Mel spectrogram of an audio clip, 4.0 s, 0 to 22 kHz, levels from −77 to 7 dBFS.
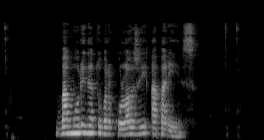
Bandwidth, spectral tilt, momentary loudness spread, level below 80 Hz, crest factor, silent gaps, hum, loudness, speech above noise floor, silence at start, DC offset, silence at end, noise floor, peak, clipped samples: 11.5 kHz; -5 dB/octave; 13 LU; -70 dBFS; 22 dB; none; none; -24 LUFS; 55 dB; 0.85 s; under 0.1%; 1.05 s; -79 dBFS; -4 dBFS; under 0.1%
